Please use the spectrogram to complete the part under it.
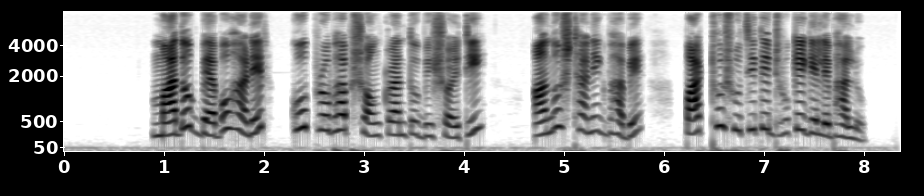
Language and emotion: Bengali, neutral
